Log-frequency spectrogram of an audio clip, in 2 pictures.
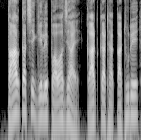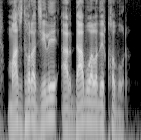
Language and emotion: Bengali, neutral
